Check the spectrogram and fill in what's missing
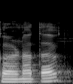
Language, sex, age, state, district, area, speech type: Assamese, male, 18-30, Assam, Dhemaji, rural, spontaneous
